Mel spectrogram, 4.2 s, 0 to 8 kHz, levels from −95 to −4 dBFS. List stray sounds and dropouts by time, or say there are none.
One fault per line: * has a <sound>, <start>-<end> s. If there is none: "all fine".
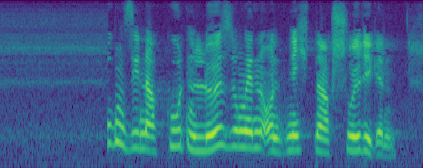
all fine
